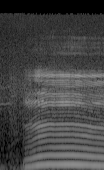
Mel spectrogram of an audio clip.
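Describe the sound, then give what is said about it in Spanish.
A cow at a drinking trough lets out one long, deep moo that starts after a quiet moment and holds loud and steady to the end. “Dos vacas que mientras saboreaban el agua del bebedero comentaban:”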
